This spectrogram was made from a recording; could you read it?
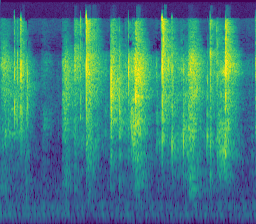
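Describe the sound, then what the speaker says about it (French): Plastic wrapping pulled quickly off a Diamond Art Club diamond painting kit, heard as close, bursty crinkles and crackles in quick irregular bursts, fairly quiet and with no talk. "Je vais juste enlever le plastique le plus rapidement possible"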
